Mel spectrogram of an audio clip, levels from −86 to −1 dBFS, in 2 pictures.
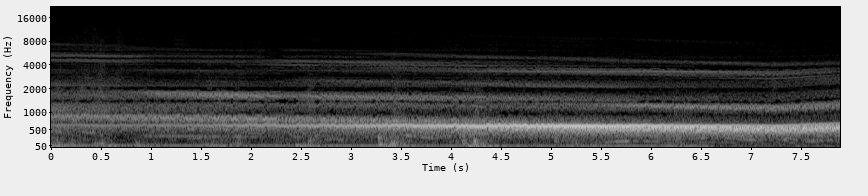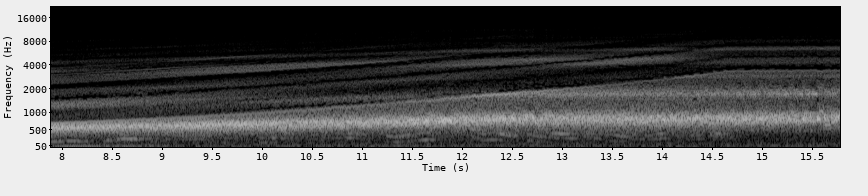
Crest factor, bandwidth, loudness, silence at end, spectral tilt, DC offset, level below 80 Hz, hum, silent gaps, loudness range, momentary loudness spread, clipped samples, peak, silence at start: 12 dB; 9 kHz; -29 LUFS; 0 s; -4 dB/octave; under 0.1%; -54 dBFS; none; none; 7 LU; 13 LU; under 0.1%; -16 dBFS; 0 s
